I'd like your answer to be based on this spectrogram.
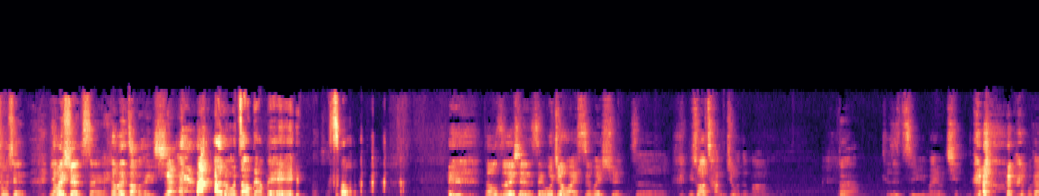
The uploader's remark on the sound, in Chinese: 什麼是完全沒有準備，隨便躺著站著錄音，然後還亂收音。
